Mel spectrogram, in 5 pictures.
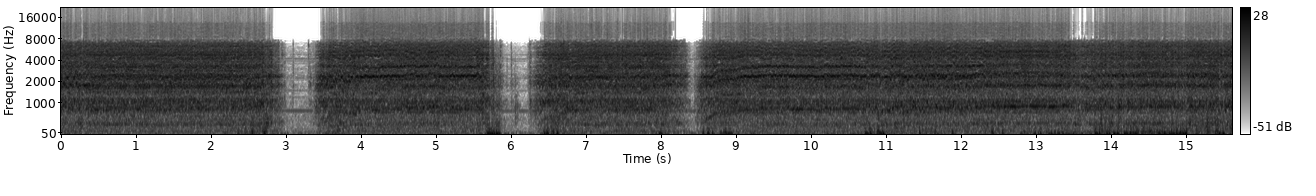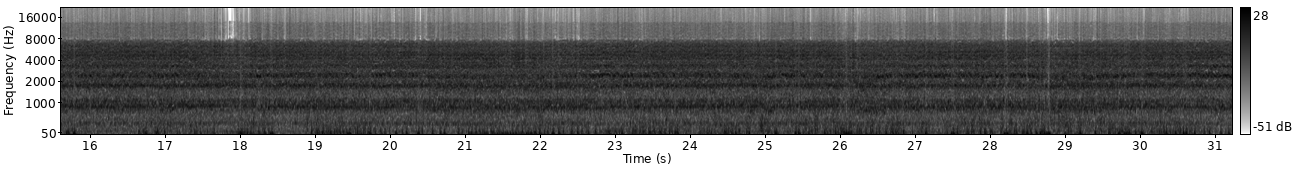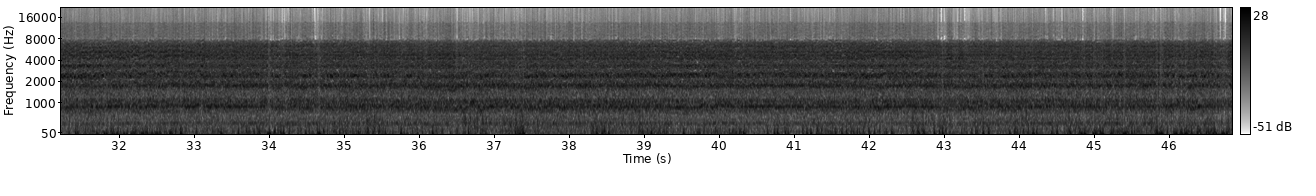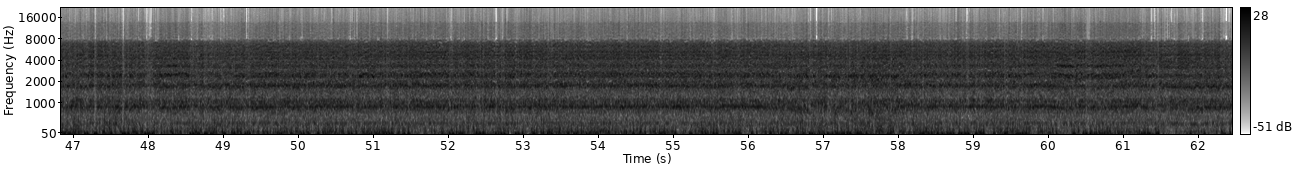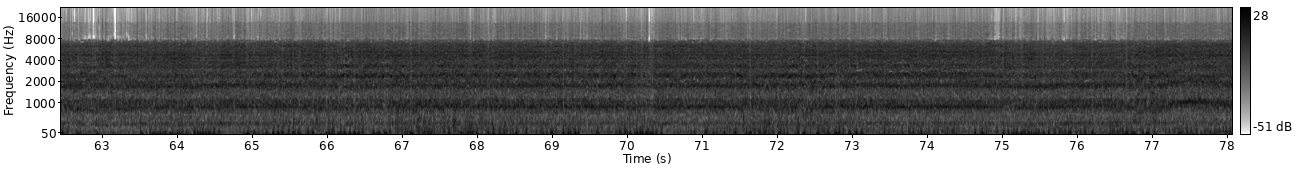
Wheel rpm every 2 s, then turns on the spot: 190, 150, 180, 120, 140, 200, 220, 230, 230, 230, 220, 220, 230, 220, 220, 220, 230, 230, 220, 230, 230, 220, 230, 240, 230, 230, 240, 230, 220, 230, 220, 210, 220, 220, 230, 240, 230, 230, 230.
none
